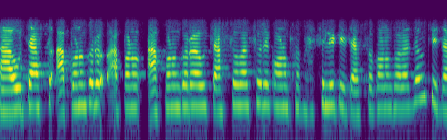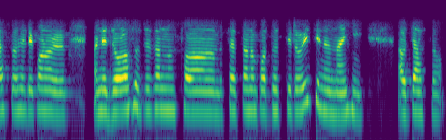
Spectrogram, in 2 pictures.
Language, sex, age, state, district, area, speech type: Odia, female, 45-60, Odisha, Balasore, rural, conversation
